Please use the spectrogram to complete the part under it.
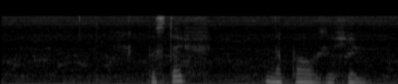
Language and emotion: Russian, neutral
